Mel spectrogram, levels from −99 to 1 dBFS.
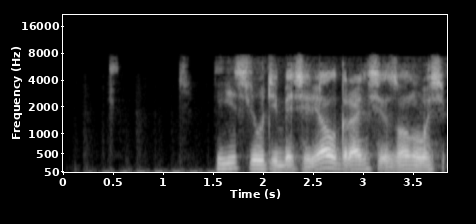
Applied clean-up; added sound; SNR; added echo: neural mask model DeepFilterNet 3.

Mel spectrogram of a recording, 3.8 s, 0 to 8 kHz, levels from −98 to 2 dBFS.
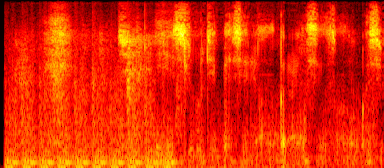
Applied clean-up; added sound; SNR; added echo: neural separator model SepFormer DNS4.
